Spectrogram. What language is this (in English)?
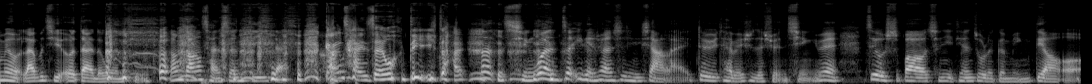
Chinese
